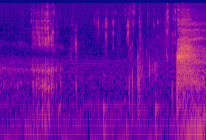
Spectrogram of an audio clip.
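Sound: sipping a drink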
